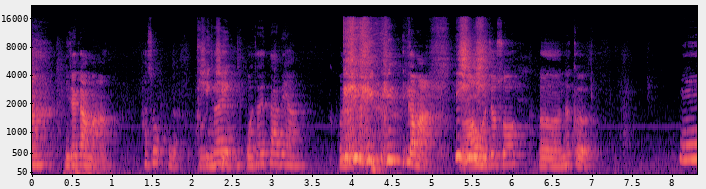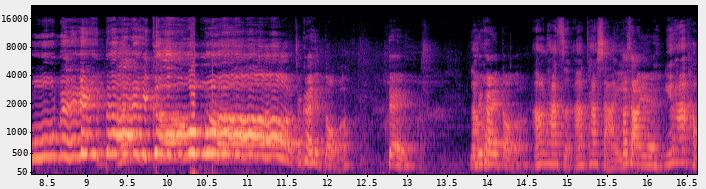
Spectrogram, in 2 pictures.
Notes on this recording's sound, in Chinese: 這次可能是我錄製以來最吵又最長的一次吧!請大家耳膜小心。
